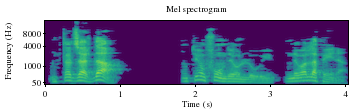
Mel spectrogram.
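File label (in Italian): "fa confonde", vocabolario dialettale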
